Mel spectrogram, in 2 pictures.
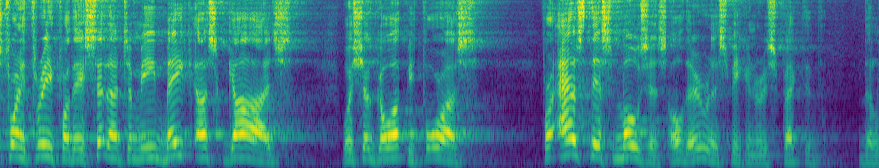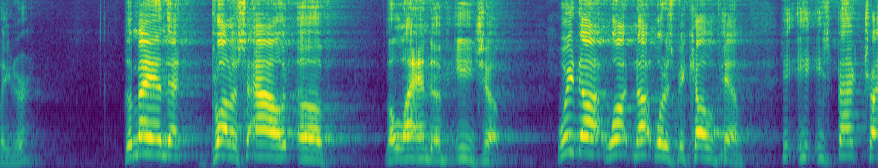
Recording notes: at North Valley Baptist Church in Santa Clara, California, during the Wednesday Evening service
